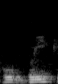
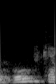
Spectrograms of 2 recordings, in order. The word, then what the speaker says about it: rubrica: Rubrica e não rúbrica, recorde e não recorde.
